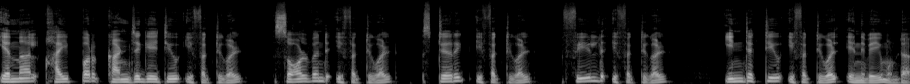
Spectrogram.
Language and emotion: Malayalam, neutral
